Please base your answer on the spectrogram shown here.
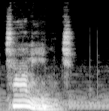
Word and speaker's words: challenge: Here we have challenge. Challenge. No challenge in English. There is no challenge in English. So whether it is a noun or a verb, it is always stressed on the first syllable.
